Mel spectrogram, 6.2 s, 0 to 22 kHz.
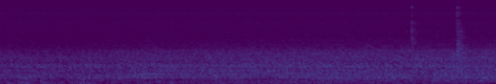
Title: Panasonic Air Cond 1.0 HP Standard Model Operation and Fan Sound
